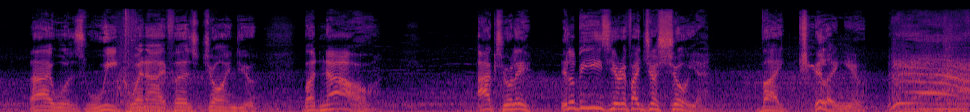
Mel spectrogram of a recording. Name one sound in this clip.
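A deep-voiced man growls and speaks menacingly, close up.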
